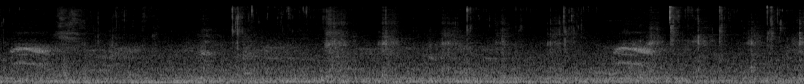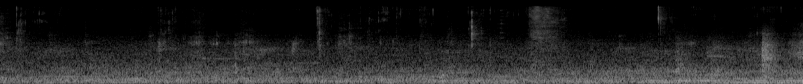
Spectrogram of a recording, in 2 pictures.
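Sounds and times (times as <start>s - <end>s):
crow cawing: 0.1s - 1.4s, 6.1s - 6.6s
chewing rice: 0.6s - 13.9s.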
